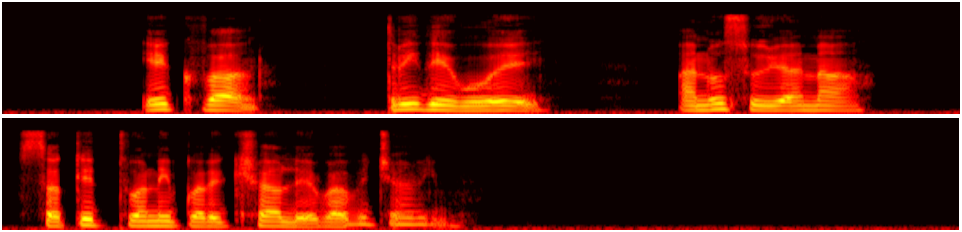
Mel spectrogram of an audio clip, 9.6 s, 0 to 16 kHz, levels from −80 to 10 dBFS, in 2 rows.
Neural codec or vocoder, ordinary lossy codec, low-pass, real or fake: autoencoder, 22.05 kHz, a latent of 192 numbers a frame, VITS, trained on many speakers; none; 9.9 kHz; fake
